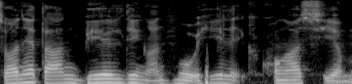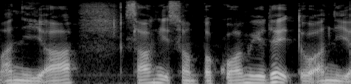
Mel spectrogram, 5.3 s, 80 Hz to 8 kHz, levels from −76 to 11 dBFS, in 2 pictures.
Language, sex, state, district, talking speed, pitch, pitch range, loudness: Mizo, male, Mizoram, Aizawl, 250 wpm, 115 Hz, 105-125 Hz, -17 LUFS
